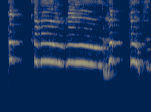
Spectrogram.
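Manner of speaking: loud high cockerel crow; rooster crow. Acted. Cockerel crows.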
